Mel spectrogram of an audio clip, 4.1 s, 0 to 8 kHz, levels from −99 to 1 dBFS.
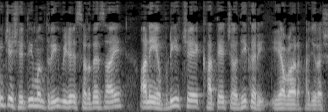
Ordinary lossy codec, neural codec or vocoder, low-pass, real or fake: none; none; none; real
